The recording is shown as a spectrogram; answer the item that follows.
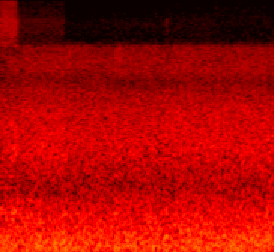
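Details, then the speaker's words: Positive sharp waves with fibrillations heard on an EMG speaker as spontaneous activity at rest: a steady crackling hiss like rain on a roof. "Y las fibrilaciones con las ondas positivas son como lluvias en el tejado, sonidos de lluvias en el tejado."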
